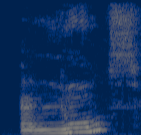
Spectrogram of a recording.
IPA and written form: œ̃(n)urs (un ours)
